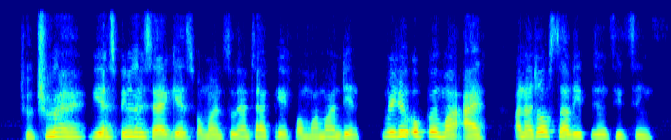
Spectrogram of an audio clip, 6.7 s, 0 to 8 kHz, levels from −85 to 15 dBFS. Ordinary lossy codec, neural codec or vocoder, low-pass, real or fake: none; codec, 16 kHz in and 24 kHz out, 0.6 kbps, FocalCodec, streaming, 2048 codes; 7.2 kHz; fake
